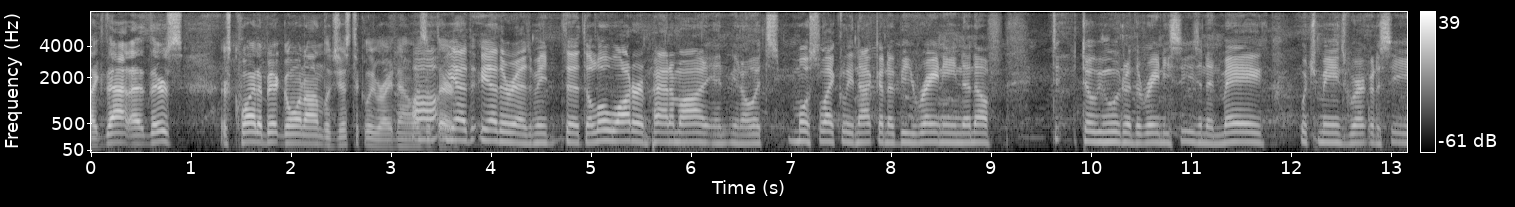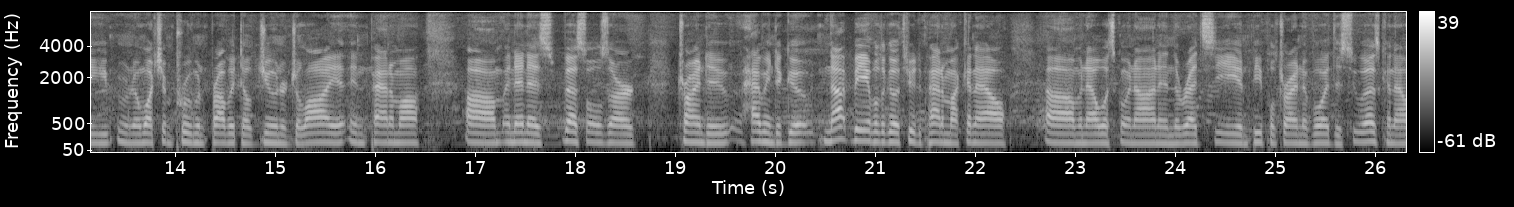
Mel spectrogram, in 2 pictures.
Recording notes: Tuesday's show is a bit of a hybrid program as we feature to conversations from this week's AgMarket.net Conference in Nashville and two conversations live from the Northern Corn and Soy Expo in Fargo, ND.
